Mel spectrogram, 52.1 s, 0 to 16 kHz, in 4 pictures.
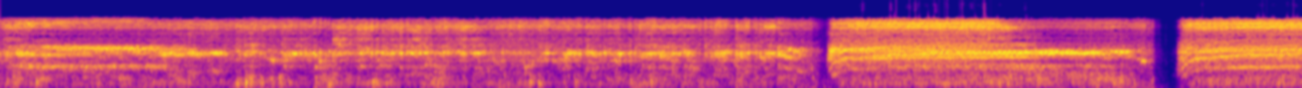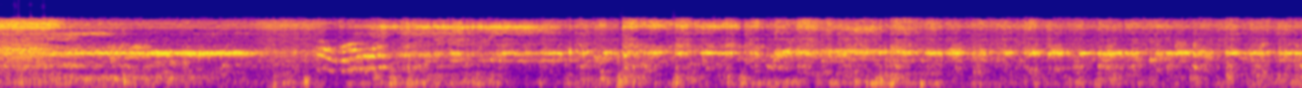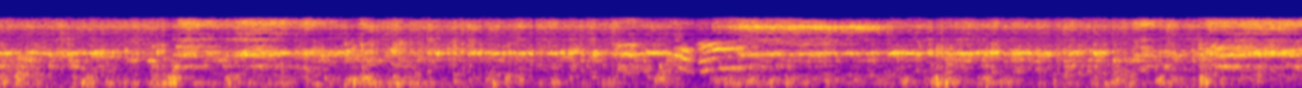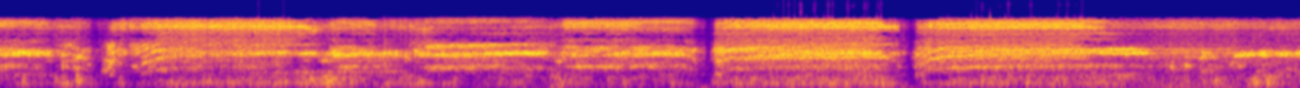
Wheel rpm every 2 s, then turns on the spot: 220, 230, 230, 230, 150, 190, 160, 220, 200, 230, 230, 230, 230, 230, 230, 230, 200, 220, 230, 220, 170, 220, 220, 170, 170, 210.
none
